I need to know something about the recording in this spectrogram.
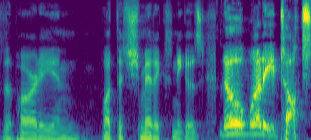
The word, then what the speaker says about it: Smithwick's: It looks like Smithwick's, but it's called Schmittix. It's pronounced Schmittix.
